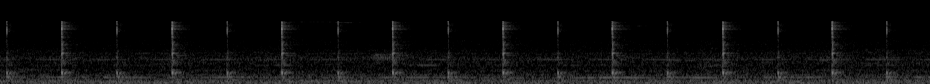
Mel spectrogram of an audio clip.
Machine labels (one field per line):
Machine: valve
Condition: normal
